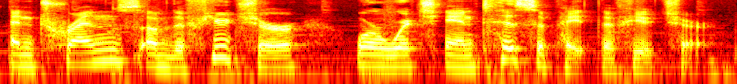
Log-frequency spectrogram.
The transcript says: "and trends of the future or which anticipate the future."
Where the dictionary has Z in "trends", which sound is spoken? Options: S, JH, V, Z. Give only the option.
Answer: Z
